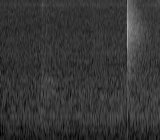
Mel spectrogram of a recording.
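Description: A single sharp click about one and a half seconds in, over a faint steady room hum.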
